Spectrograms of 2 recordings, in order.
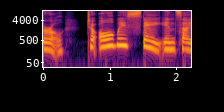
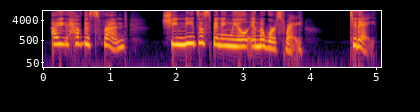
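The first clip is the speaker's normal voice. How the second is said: high, pressing appeal; pleading princess; 7 semitones higher, 4 dB louder than usual. A narrator's reading. Aurora pleading with the stranger for help, high and insistent. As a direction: press your case earnestly.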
